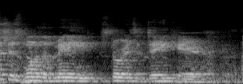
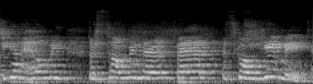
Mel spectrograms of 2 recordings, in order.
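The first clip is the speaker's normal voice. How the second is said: put-on much higher, urgent child's voice; frightened little kid; 12 semitones higher than usual. Kid warning his teacher about the toilet, high and scared. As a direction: warn him like a terrified small boy. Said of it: "he goes".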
